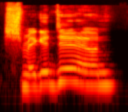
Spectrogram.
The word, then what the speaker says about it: Schmigadoon: Schmigadoon? – Schmigadoon. You got it.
